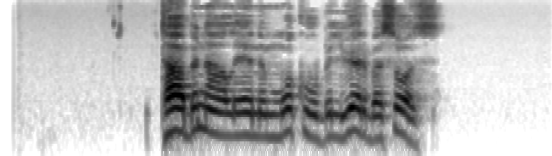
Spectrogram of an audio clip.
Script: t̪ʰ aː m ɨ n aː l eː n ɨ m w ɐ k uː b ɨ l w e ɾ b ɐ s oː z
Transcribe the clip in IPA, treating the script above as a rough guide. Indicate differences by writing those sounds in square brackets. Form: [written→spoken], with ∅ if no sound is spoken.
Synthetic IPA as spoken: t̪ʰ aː [m→b] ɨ n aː l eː n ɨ m w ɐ k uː b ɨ l w e ɾ b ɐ s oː z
